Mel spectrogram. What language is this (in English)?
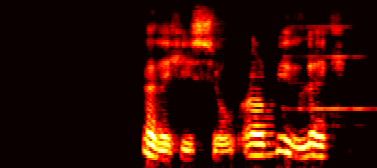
Kabyle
